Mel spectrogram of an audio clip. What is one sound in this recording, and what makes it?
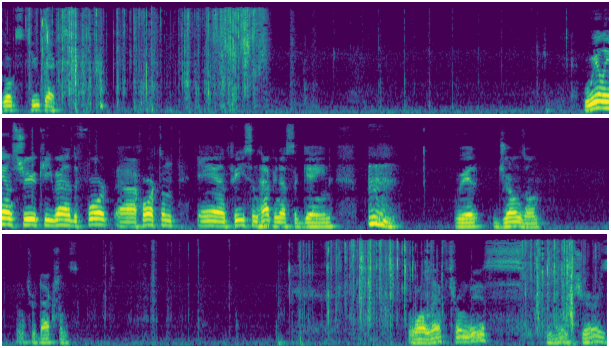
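Foil wrappers crinkle and tear open.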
